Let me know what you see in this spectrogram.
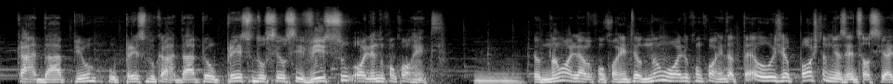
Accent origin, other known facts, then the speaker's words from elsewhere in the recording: Maceió, Alagoas, Brazil; sou lá de Maceió, Alagoas.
